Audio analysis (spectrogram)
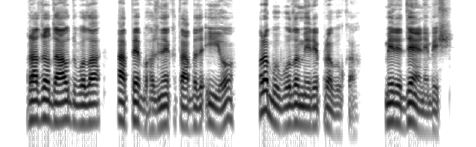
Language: Kullu Pahari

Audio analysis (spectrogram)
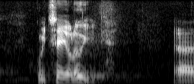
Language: Estonian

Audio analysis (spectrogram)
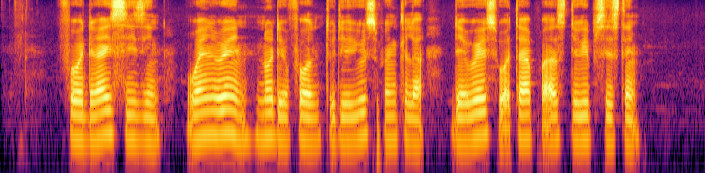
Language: Nigerian Pidgin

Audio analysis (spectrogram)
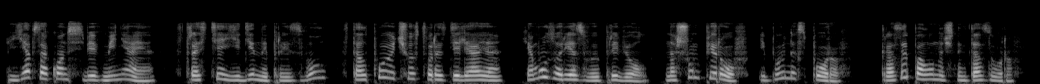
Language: Russian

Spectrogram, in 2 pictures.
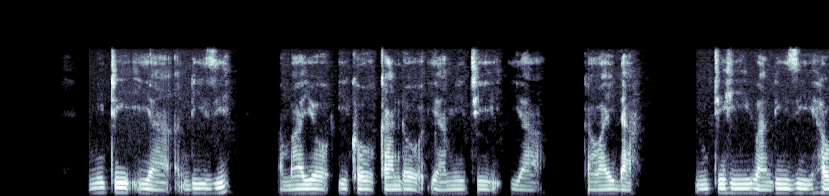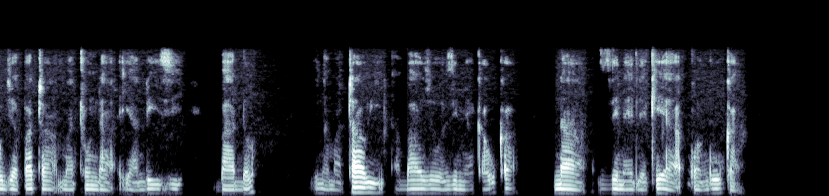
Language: Swahili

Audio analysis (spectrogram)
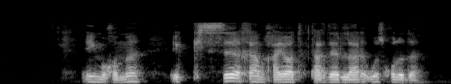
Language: Uzbek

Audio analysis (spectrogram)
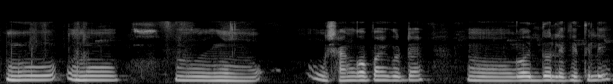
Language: Odia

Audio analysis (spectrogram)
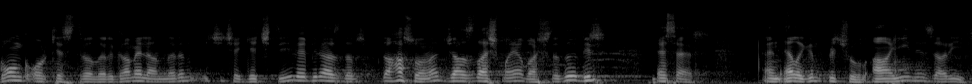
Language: Turkish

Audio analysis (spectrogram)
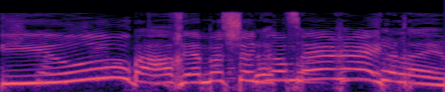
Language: Hebrew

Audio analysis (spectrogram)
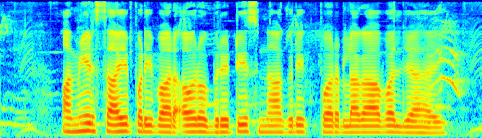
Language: Magahi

